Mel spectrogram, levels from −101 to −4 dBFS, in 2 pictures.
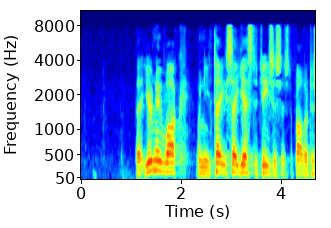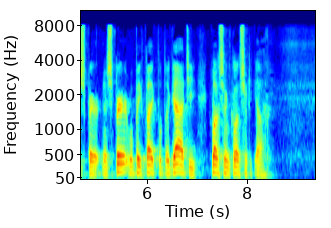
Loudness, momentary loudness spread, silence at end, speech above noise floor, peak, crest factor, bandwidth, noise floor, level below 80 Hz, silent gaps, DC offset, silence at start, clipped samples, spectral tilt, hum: -29 LUFS; 14 LU; 0.95 s; 43 dB; -10 dBFS; 18 dB; 8.4 kHz; -71 dBFS; -70 dBFS; none; under 0.1%; 1.1 s; under 0.1%; -5.5 dB/octave; none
